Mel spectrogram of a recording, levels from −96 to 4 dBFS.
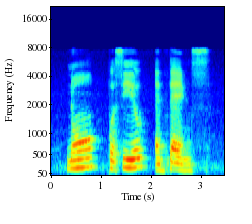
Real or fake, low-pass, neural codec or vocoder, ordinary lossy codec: real; none; none; none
